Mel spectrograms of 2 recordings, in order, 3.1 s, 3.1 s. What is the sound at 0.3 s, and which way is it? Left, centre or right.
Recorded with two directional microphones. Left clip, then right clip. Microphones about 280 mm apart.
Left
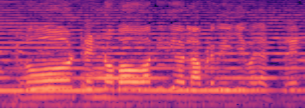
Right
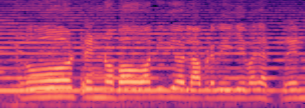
Speech, centre.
